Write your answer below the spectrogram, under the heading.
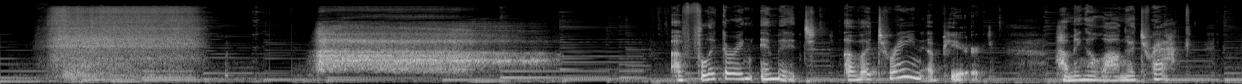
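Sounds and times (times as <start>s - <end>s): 
deep slow breath in and out: 0.4s - 2.2s, 3.1s - 6.4s, 10.1s - 10.5s
speech: 6.8s - 10.0s, 10.6s - 11.9s.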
